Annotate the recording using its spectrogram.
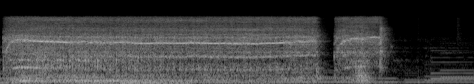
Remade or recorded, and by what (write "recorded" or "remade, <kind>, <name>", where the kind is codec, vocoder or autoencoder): remade, autoencoder, DAC-VAE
